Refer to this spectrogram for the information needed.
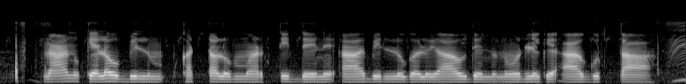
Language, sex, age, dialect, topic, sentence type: Kannada, male, 25-30, Coastal/Dakshin, banking, question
